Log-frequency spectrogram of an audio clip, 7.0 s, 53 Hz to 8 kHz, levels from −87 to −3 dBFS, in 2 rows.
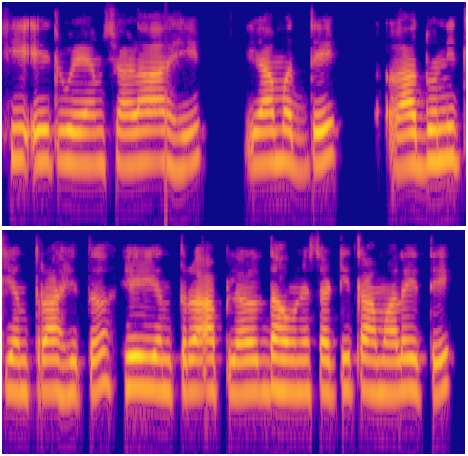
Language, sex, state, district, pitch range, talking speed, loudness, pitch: Marathi, male, Maharashtra, Pune, 215-230 Hz, 130 wpm, -20 LUFS, 220 Hz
